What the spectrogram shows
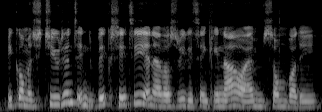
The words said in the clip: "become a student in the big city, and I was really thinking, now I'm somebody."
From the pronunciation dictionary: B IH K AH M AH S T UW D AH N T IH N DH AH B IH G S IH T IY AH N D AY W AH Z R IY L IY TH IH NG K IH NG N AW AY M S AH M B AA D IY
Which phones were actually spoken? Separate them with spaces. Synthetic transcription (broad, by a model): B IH K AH M AH S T UW D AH N T IH N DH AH B IH G S IH T IY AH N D AY W AH Z R IY L IY TH IH NG K IH NG N AW AY M S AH M B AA D IY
